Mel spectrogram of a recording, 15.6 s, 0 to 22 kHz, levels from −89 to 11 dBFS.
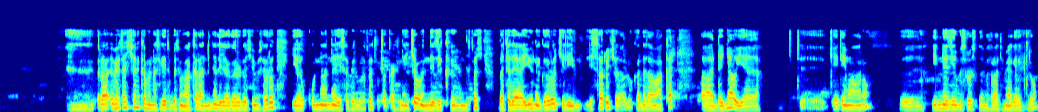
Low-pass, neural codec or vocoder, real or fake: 7.2 kHz; none; real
